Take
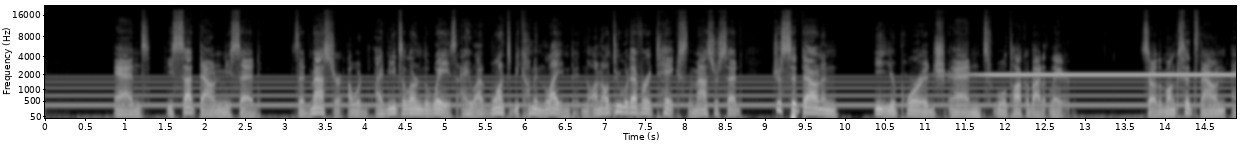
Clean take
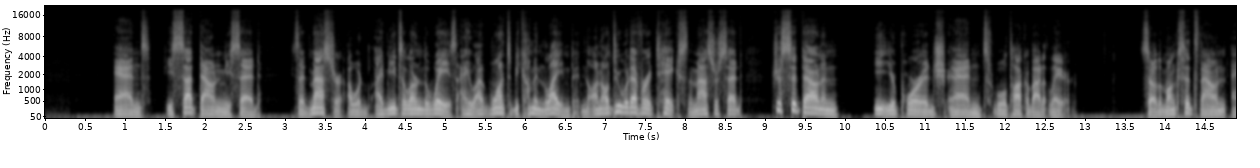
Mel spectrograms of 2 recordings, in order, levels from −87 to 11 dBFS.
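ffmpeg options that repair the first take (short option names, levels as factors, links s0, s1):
-filter_complex "[0:a]bandreject=f=366.1:t=h:w=4,bandreject=f=732.2:t=h:w=4,bandreject=f=1098.3:t=h:w=4,bandreject=f=1464.4:t=h:w=4,bandreject=f=1830.5:t=h:w=4,bandreject=f=2000:w=30,asplit=3[s0][s1][s2];[s0]afade=t=out:st=9.31:d=0.02[s3];[s1]highpass=f=140:w=0.5412,highpass=f=140:w=1.3066,afade=t=in:st=9.31:d=0.02,afade=t=out:st=9.43:d=0.02[s4];[s2]afade=t=in:st=9.43:d=0.02[s5];[s3][s4][s5]amix=inputs=3:normalize=0"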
